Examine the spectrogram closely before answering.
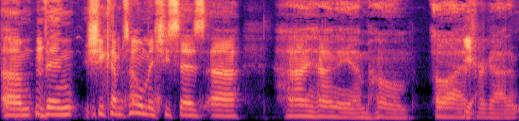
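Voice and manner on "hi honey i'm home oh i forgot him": zombie voice, much lower pitch. Retelling a superhero character coming home and greeting her husband, in a zombie voice. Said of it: "she says it like a zombie".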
